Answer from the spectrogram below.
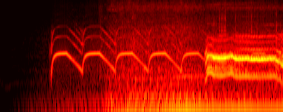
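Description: fire truck siren

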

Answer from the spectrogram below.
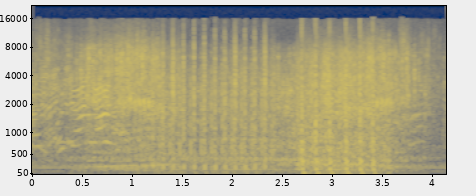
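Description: machine gun fire

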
